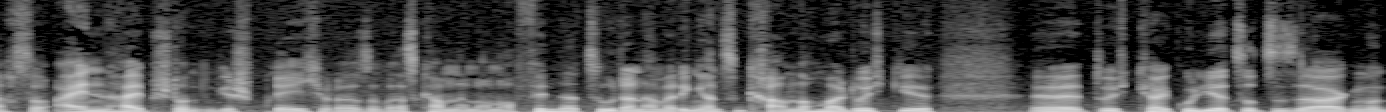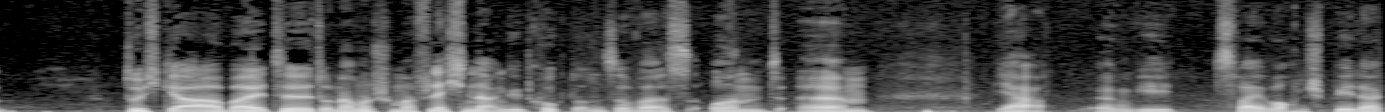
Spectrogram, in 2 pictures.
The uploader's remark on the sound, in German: Auch diese Folge ist bereits im Mai 2018 im Rahmen des Viva con Agua Netzwerktreffens aufgenommen worden, also schon ein büschn älter!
